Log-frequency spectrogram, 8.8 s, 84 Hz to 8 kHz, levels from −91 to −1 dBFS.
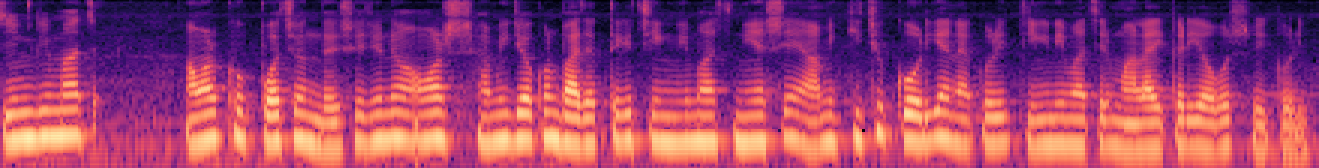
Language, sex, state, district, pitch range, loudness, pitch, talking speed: Bengali, male, West Bengal, North 24 Parganas, 160-185 Hz, -17 LUFS, 175 Hz, 170 wpm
